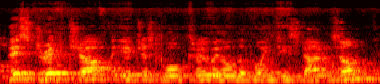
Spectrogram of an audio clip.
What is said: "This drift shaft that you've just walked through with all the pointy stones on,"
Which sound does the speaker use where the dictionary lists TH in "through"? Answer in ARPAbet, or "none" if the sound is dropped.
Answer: TH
